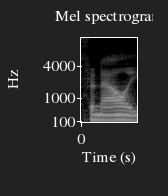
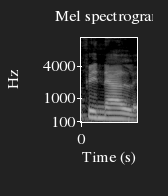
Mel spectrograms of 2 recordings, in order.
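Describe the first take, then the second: First: The word has an American English pronunciation. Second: The word has a French pronunciation. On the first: "we pronounce it finale because we're fucking American" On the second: "I think it's finale in French"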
